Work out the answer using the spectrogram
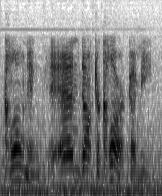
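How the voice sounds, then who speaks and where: High-voiced, nervous, eager scientist. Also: male voice, sing-song, a little slow, muffled recording. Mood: secretive, insistent. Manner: earnest, explanatory, pleading. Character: nervous, eager male scientist under interrogation, self-justifying. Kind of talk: dramatic video game voice acting. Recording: faint background noise, cassette tape interrogation.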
